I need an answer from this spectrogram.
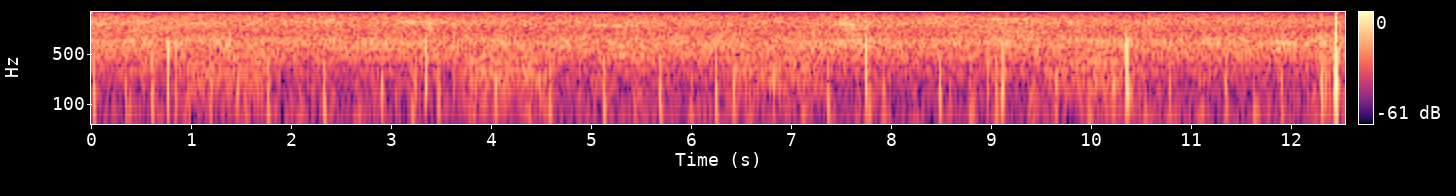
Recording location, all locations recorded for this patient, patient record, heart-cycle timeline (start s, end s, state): aortic valve (AV)
aortic valve (AV)+pulmonary valve (PV)+tricuspid valve (TV)+mitral valve (MV)
#Age: Child
#Sex: Female
#Height: 130.0 cm
#Weight: 34.3 kg
#Pregnancy status: False
#Murmur: Absent
#Murmur locations: nan
#Most audible location: nan
#Systolic murmur timing: nan
#Systolic murmur shape: nan
#Systolic murmur grading: nan
#Systolic murmur pitch: nan
#Systolic murmur quality: nan
#Diastolic murmur timing: nan
#Diastolic murmur shape: nan
#Diastolic murmur grading: nan
#Diastolic murmur pitch: nan
#Diastolic murmur quality: nan
#Outcome: Normal
#Campaign: 2015 screening campaign
0.00	2.04	unannotated
2.04	2.16	S1
2.16	2.29	systole
2.29	2.42	S2
2.42	2.62	diastole
2.62	2.72	S1
2.72	2.88	systole
2.88	2.98	S2
2.98	3.18	diastole
3.18	3.30	S1
3.30	3.45	systole
3.45	3.56	S2
3.56	3.76	diastole
3.76	3.90	S1
3.90	4.02	systole
4.02	4.16	S2
4.16	4.32	diastole
4.32	4.46	S1
4.46	4.56	systole
4.56	4.66	S2
4.66	4.86	diastole
4.86	4.96	S1
4.96	5.08	systole
5.08	5.22	S2
5.22	5.40	diastole
5.40	5.52	S1
5.52	5.64	systole
5.64	5.76	S2
5.76	5.95	diastole
5.95	6.06	S1
6.06	6.20	systole
6.20	6.32	S2
6.32	6.52	diastole
6.52	6.66	S1
6.66	6.80	systole
6.80	6.90	S2
6.90	7.08	diastole
7.08	7.20	S1
7.20	7.32	systole
7.32	7.44	S2
7.44	7.63	diastole
7.63	7.76	S1
7.76	7.89	systole
7.89	8.00	S2
8.00	8.19	diastole
8.19	8.30	S1
8.30	8.44	systole
8.44	8.56	S2
8.56	8.75	diastole
8.75	8.88	S1
8.88	9.04	systole
9.04	9.18	S2
9.18	9.35	diastole
9.35	9.50	S1
9.50	9.60	systole
9.60	9.72	S2
9.72	9.94	diastole
9.94	10.12	S1
10.12	11.04	unannotated
11.04	11.18	S1
11.18	11.30	systole
11.30	11.42	S2
11.42	11.60	diastole
11.60	11.74	S1
11.74	11.88	systole
11.88	11.98	S2
11.98	12.18	diastole
12.18	12.27	S1
12.27	12.54	unannotated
